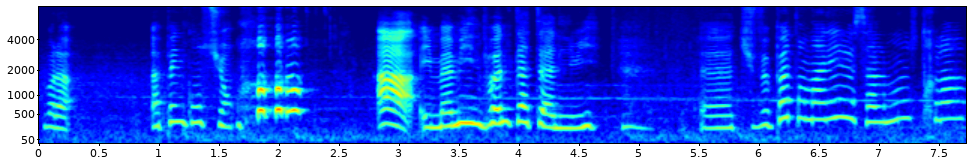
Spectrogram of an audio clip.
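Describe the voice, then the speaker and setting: A woman's voice: sits high, lively intonation, normal speed, fairly bright tone. A woman doing casual let's play commentary at a close desk microphone, chatting to viewers and letting out flustered yelps under stress. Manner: chatty, addresses viewers, frequent "hein".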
